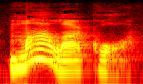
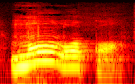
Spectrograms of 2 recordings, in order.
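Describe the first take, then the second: First: The unstressed vowels sound like 'a'. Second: Every vowel is a full, clear 'o'. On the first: This is the a-turning regional dialect. "то у вас так называемый акающий говор" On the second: This is the o-keeping regional dialect. "то у вас так называемый окающий говор"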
